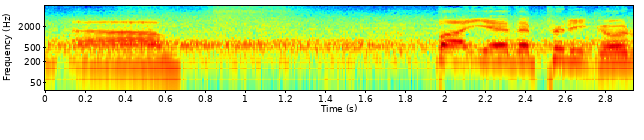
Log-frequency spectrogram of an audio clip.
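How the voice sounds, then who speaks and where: Noticeable background noise and audible room echo surround a man speaking with a rural Australian accent. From rural northern Victoria, Australia. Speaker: brewer. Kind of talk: casual chat. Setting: outdoors.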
